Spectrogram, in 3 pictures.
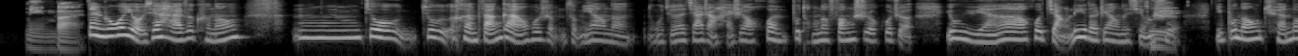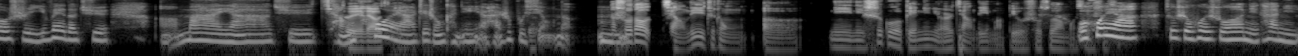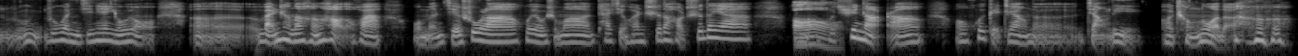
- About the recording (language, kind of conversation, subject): Chinese, unstructured, 家长应该干涉孩子的学习吗？
- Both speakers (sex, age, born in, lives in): female, 40-44, China, United States; male, 18-19, China, United States
- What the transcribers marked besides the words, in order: chuckle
